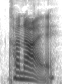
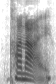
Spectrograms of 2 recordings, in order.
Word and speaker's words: Kanae: that actually makes a remember that each character within Japanese represents a syllable so they're each their own sounds and they don't mix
